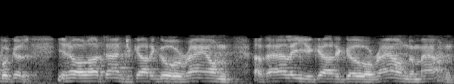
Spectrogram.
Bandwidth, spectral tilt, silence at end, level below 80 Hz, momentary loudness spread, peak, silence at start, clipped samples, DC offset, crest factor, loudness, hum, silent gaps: 4.1 kHz; -8.5 dB/octave; 0 s; -54 dBFS; 5 LU; -2 dBFS; 0 s; under 0.1%; under 0.1%; 12 dB; -13 LUFS; none; none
